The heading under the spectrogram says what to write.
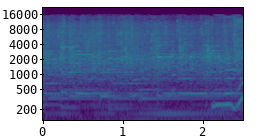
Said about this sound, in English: Come on, church, let's give them a great big clap. Hallelujah.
